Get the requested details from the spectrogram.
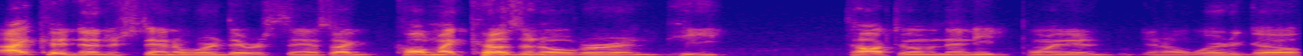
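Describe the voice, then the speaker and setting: A man speaks in a normal speaking voice at a medium pitch and a fairly quick pace, with ordinary pitch variation. His loudness swings widely, and the background is quiet. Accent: American. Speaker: vinyl collector. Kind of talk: casual chat.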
